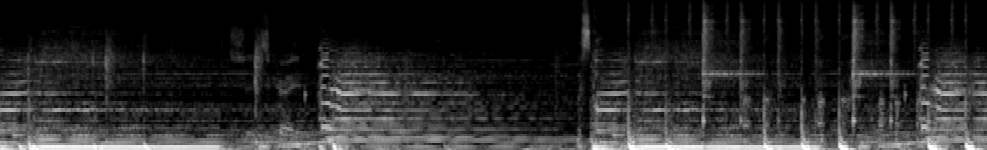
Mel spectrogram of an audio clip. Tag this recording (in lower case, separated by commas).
sound effect, music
